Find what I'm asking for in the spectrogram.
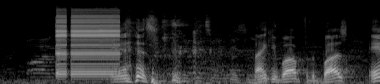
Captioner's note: buzzer sounding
